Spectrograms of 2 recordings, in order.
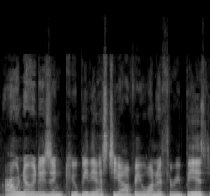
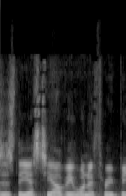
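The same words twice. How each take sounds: First: High, fast mock voice; mock correction. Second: Said in the usual way. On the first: Correcting his own claim to Kubi, squeaky know-it-all voice. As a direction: jump in like a know-it-all heckler.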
